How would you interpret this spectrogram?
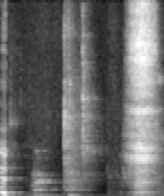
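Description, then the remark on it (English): A female dog at a door barks several times in quick succession, sharp yips and woofs with short gaps between them and no talking over the barks. “She will bark at some point and I will lose my temper and I'll hear that on mic too.”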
